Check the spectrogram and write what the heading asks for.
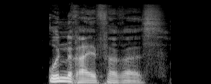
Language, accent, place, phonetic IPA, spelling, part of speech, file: German, Germany, Berlin, [ˈʊnʁaɪ̯fəʁəs], unreiferes, adjective, De-unreiferes.ogg
- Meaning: strong/mixed nominative/accusative neuter singular comparative degree of unreif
